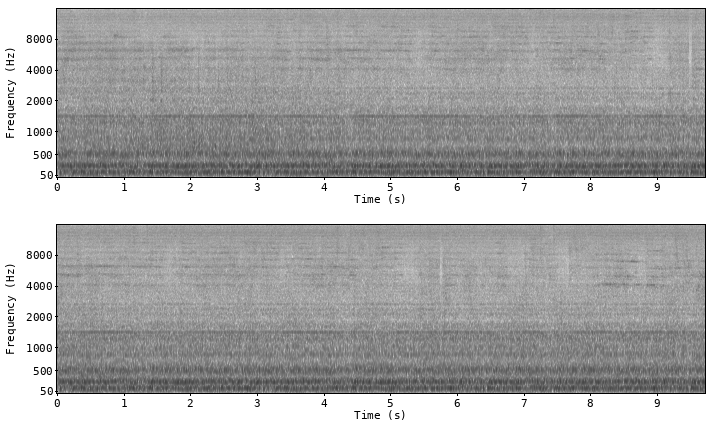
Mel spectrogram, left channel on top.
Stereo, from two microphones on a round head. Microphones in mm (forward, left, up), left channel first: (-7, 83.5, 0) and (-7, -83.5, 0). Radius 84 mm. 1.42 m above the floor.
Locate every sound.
Only background noise.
